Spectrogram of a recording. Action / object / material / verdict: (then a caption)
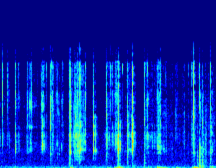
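scrape / bar of glittery soap / soap / none. An oval, solid bar of pink glitter soap with a cream-coloured interior is held in the hand and shaved with a metal blade, producing crunchy curls, while a second blue soap sits nearby untouched. A rapid series of short, bright, crackling scrapes and crunches is heard, with a few heavier thuds among them.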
